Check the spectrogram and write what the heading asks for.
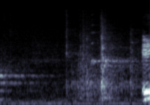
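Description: Quiet room with two faint plastic clicks, about a second and a second and a half in, from a Nerf toy blaster being handled.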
